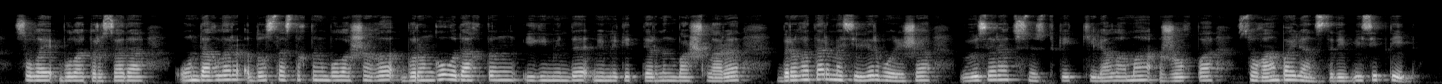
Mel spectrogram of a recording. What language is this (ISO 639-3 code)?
kaz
